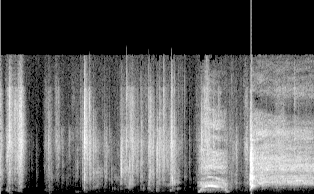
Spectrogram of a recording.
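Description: Wrapping paper and tissue crinkling and tearing in short irregular rustles as a wrapped paperback is unwrapped by hand. About four seconds in there is a brief high vocal squeak, and about a second later a sudden loud excited scream cuts in and runs on.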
